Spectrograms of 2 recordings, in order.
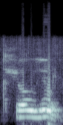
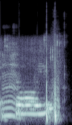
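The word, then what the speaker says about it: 醤油: Shoyu. That's how you say it in Japanese, by the way. Shoyu.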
